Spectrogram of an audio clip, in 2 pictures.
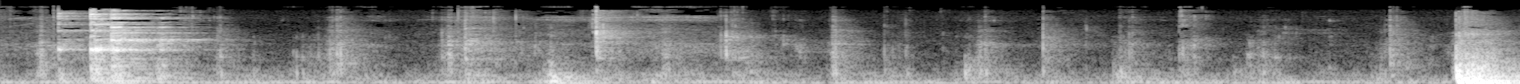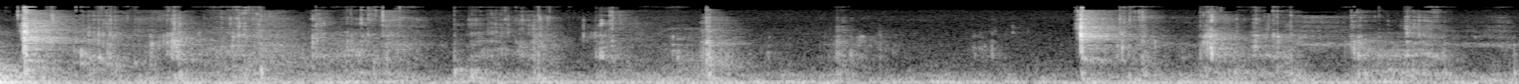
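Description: Close-miked chewing of fried fish with coleslaw: many small wet mouth clicks, with a sharp crunch just after the start and a loud dull thump about five seconds in.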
